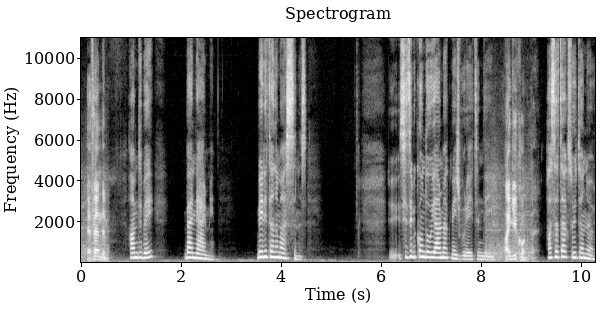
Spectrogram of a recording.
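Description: A woman talks calmly into a phone nearby.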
